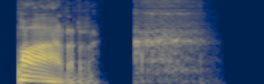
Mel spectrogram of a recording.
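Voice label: "park", Polish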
